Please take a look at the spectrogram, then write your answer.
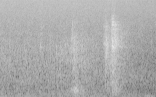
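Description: The door of a house is opened by a servant after the bell is rung: two brief scraping, rattling bursts about half a second apart over a steady low hiss, with no voices.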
